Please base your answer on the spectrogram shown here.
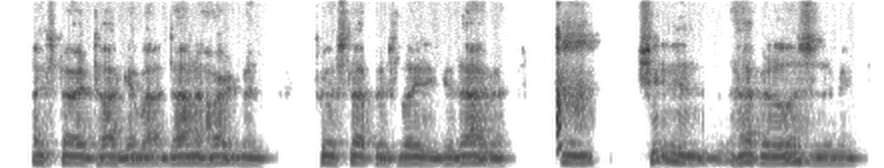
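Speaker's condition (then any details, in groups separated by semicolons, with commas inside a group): ALS; fatal progressive disease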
